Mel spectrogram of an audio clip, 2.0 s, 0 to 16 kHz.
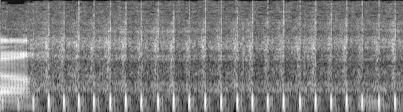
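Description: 2010 Yamaha WR250R's single-cylinder four-stroke engine idling through an FMF Megabomb header and FMF Q4 exhaust, a steady, fast, even pulse of low exhaust beats.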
